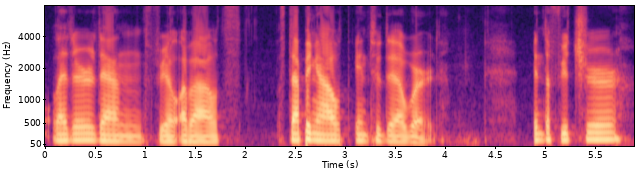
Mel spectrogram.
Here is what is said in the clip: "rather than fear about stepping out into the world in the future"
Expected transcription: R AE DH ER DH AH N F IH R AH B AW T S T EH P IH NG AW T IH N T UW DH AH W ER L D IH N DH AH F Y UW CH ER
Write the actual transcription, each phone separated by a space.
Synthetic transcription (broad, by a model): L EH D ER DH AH N F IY L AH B AW T S T EH P IH NG AW T IH N T UW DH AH W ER D IH N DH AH F Y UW CH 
